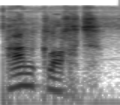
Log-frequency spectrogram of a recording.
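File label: "aanklacht", Dutch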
